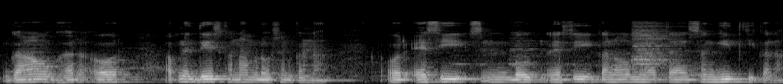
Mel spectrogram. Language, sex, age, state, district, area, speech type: Hindi, male, 18-30, Uttar Pradesh, Ghazipur, rural, spontaneous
